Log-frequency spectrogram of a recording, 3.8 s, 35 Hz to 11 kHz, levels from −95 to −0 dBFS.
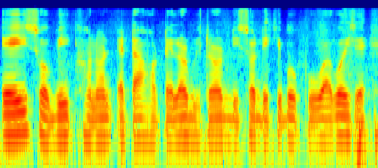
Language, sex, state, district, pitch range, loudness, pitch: Assamese, male, Assam, Sonitpur, 95-105 Hz, -21 LUFS, 100 Hz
